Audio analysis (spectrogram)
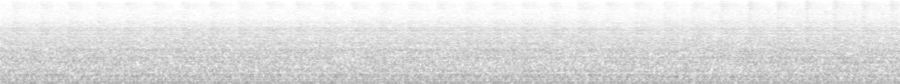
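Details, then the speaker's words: Barn-find Alfa Romeo GTV Spider, standing for many years, idling after fault codes were cleared: a steady idle with light, fast valve-train ticking that has yet to calm down; sounds like the hydraulic lifters are still filling with oil. "Still waiting for that ticky noise to calm down a bit."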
